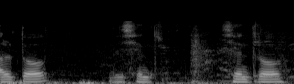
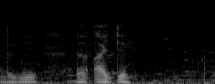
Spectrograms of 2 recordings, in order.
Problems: background sounds at intervals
